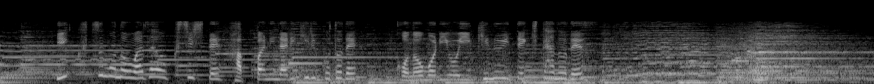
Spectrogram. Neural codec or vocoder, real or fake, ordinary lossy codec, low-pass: none; real; none; none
